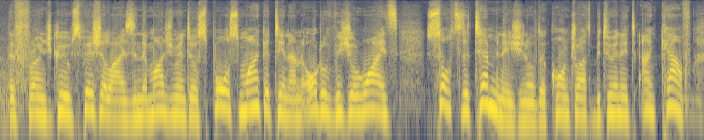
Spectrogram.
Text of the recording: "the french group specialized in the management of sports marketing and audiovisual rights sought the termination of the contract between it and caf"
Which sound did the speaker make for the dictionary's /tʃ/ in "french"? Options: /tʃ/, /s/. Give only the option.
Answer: /tʃ/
